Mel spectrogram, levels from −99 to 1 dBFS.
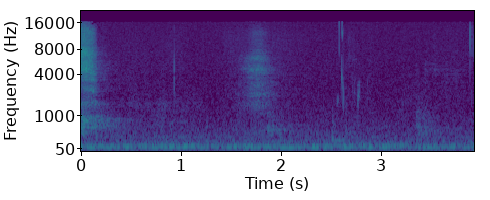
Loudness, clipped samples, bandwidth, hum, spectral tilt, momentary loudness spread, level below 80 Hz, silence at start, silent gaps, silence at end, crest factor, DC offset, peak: -57 LUFS; under 0.1%; 16.5 kHz; none; -1 dB/octave; 11 LU; -70 dBFS; 0 s; none; 0 s; 26 dB; under 0.1%; -30 dBFS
